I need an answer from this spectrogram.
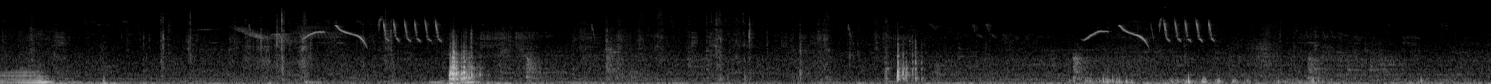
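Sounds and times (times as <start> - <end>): songbird whistling and trilling: 2.4 - 4.5, 10.8 - 12.2
low rustling and handling noise: 4.4 - 9.5.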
